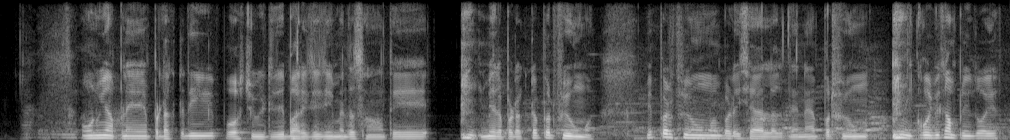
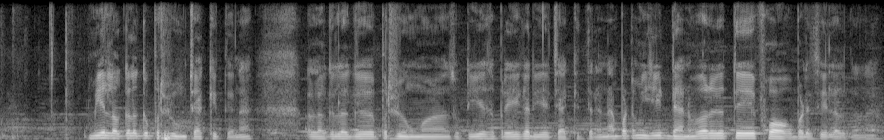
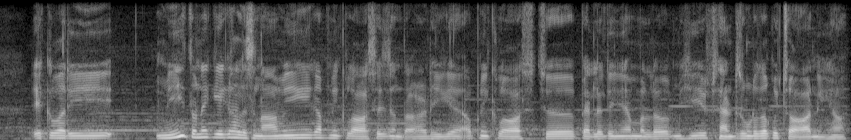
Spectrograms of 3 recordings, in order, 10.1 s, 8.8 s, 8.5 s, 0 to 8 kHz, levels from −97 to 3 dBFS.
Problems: none marked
